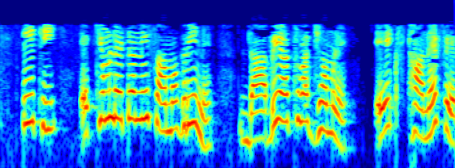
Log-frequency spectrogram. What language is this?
Gujarati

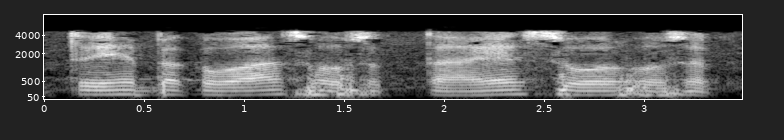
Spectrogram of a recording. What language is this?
Hindi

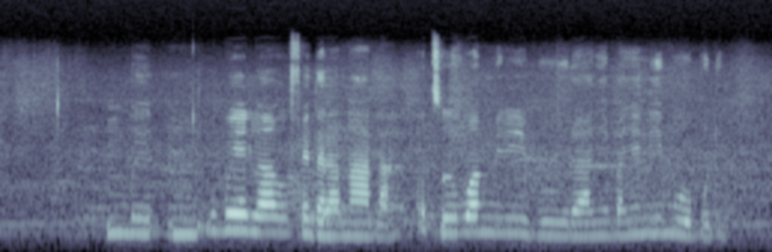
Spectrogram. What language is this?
Igbo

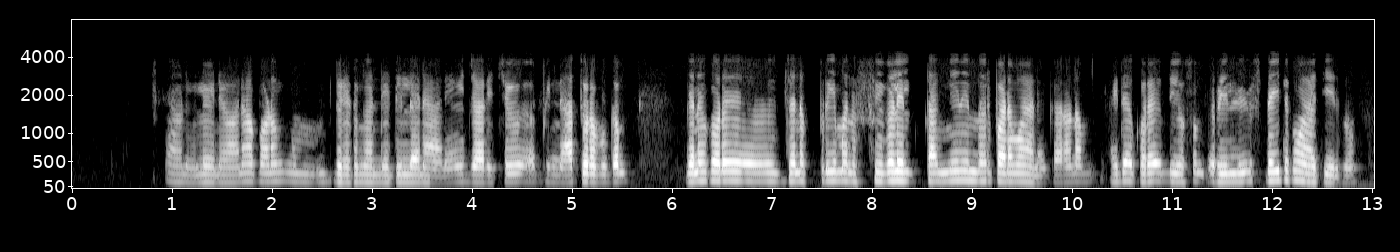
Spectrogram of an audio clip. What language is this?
Malayalam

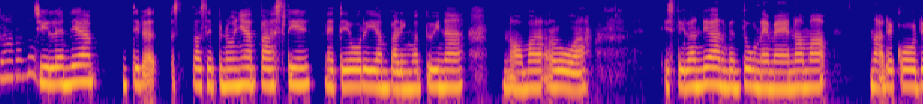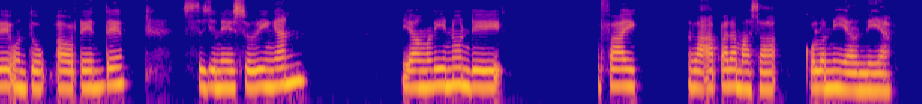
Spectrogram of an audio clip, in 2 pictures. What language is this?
Termanu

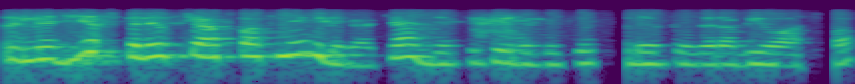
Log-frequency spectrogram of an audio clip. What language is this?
Urdu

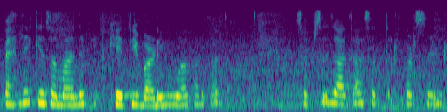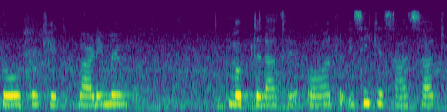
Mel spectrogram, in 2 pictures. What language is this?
Urdu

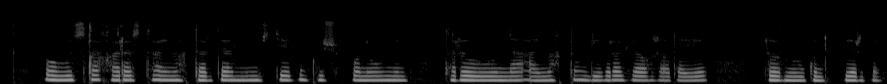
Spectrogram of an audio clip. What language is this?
Kazakh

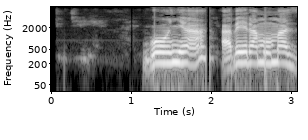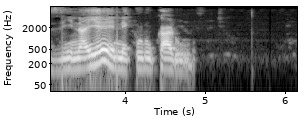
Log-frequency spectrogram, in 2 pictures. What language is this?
Ganda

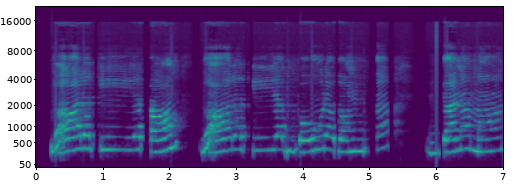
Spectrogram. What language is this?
Hindi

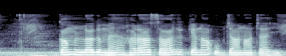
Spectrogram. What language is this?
Maithili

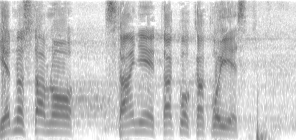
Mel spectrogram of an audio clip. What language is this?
Serbian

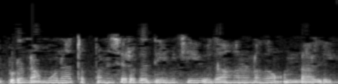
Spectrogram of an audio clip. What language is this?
Telugu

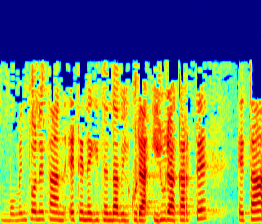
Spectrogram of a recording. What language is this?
Basque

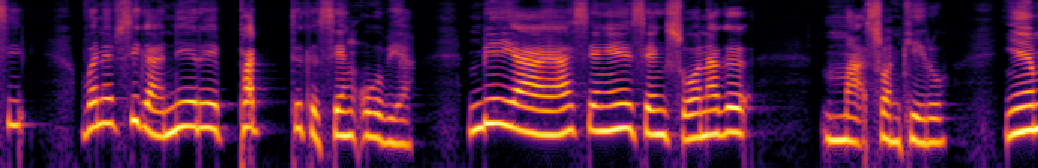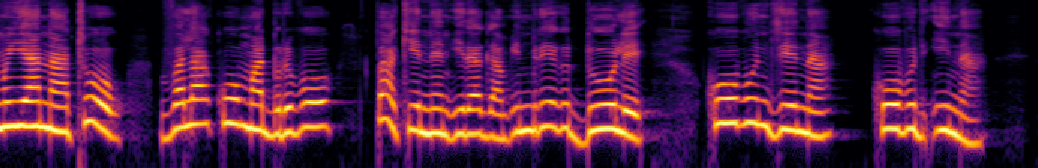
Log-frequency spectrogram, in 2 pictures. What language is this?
Samba Leko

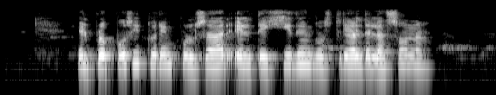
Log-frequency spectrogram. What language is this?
Spanish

